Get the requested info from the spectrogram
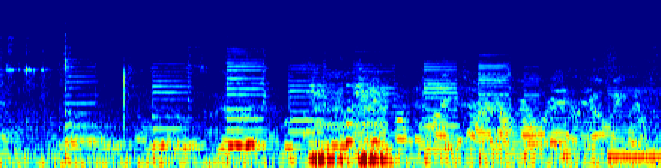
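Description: Acoustic guitar played loosely, a few plucked notes and strums, under people talking.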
